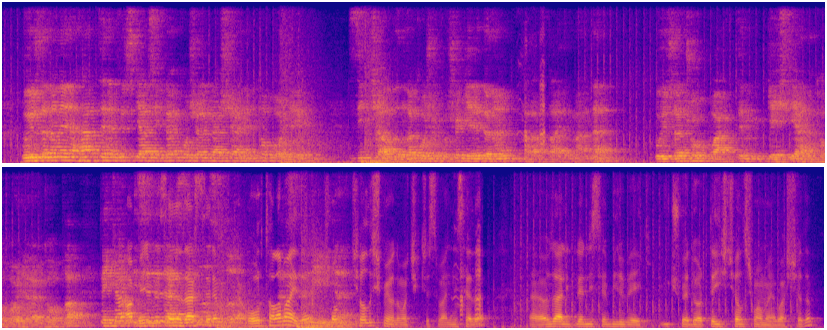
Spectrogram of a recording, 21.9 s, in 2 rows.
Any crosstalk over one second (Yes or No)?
Yes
